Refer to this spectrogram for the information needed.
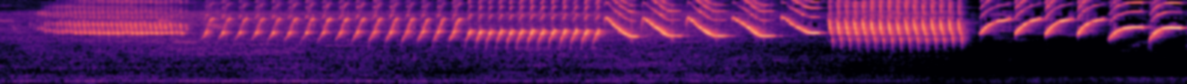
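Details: Canary training song: loud, high, clean singing in quick-changing tours. A whistled opening gives way to rapid even trills, a dense buzzy rattle, repeated sharply descending slurred notes, and a final run of falling swoops.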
